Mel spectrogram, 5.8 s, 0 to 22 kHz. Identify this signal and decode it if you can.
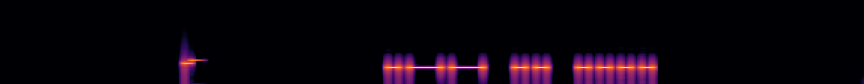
Morse code, heard as a keyed tone, about 17 wpm, 700 Hz. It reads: WIH
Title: Three Challenging Letter-Number Combinations 17wpm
